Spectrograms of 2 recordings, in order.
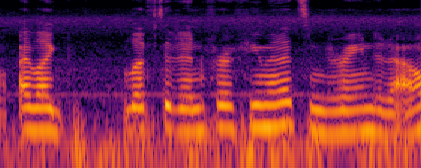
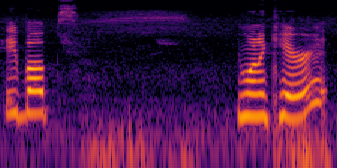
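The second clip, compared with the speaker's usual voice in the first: higher, sing-song voice for an animal; asking the pet, Bubs, if it wants a carrot, in a higher, cooing voice; pet talk; 7 semitones higher, faster than usual. Real, not acted. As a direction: coax the pet sweetly in a higher voice. Talking to a pet.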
